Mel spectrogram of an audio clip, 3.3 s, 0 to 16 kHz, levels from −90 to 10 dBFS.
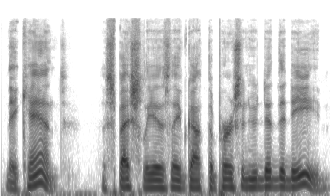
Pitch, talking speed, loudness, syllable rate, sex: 105 Hz, 200 wpm, -15 LUFS, 5.9 syllables/s, male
